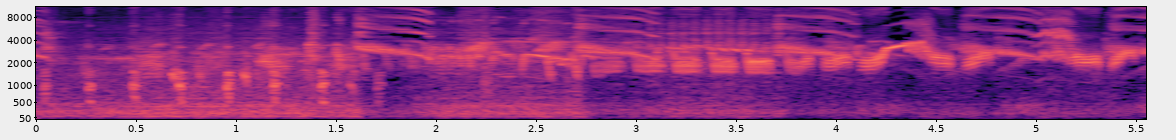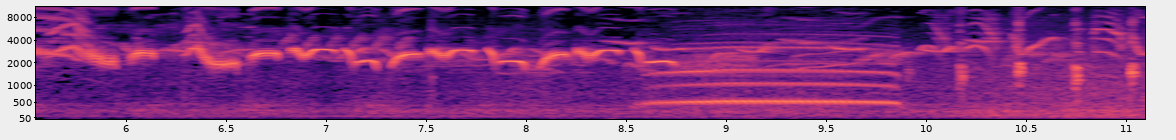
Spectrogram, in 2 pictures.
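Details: Caged tame Chinese hwamei sings vigorously while carried in its cage, pouring out dense looping whistles and quick notes; a steady low tone sounds briefly near the end.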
